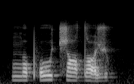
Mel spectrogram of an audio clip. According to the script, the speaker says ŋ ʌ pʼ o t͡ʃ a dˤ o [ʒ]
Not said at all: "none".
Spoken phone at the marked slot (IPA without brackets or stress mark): ʒ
